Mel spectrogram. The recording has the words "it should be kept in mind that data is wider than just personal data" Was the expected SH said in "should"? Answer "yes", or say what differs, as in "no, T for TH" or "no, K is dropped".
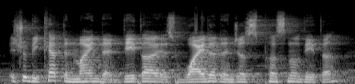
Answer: yes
